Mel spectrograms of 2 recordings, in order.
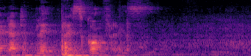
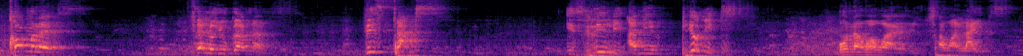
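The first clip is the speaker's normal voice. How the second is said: grand rally speech; slower than usual. Retold or imitated. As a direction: speak like a rally leader.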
